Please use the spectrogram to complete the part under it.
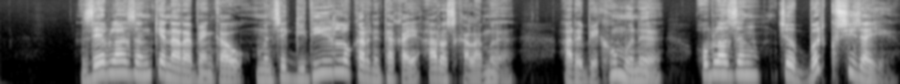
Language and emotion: Bodo, happy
